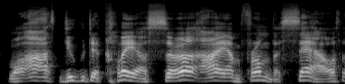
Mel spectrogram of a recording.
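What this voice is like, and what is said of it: Exaggerated fake Southern accent. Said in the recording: “another bad accent was Charlie Heaton playing Sam Guthrie ... who's supposed to have, like, this Kentucky accent, ... he just sounds like ... this awful... ... the horrible accents”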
